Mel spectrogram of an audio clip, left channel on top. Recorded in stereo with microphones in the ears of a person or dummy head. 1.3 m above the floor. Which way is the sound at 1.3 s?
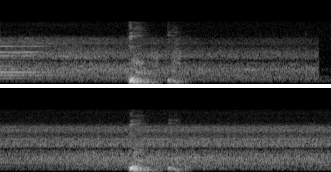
75° left (ahead or behind).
